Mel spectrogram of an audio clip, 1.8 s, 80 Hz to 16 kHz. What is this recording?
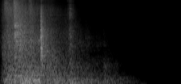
small-metal-scrape-02
Metal rumbles, hits, and scraping sounds. Original sound was a shed door - all pieces of this pack were extracted from sound 264889 by EpicWizard.
bell, hammer, hit, nails, rumble, metallic, scrape, shield, blacksmith, rod, pipe, industry, lock, percussion, factory, steel, clang, impact, shiny, metal, industrial, ting, iron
